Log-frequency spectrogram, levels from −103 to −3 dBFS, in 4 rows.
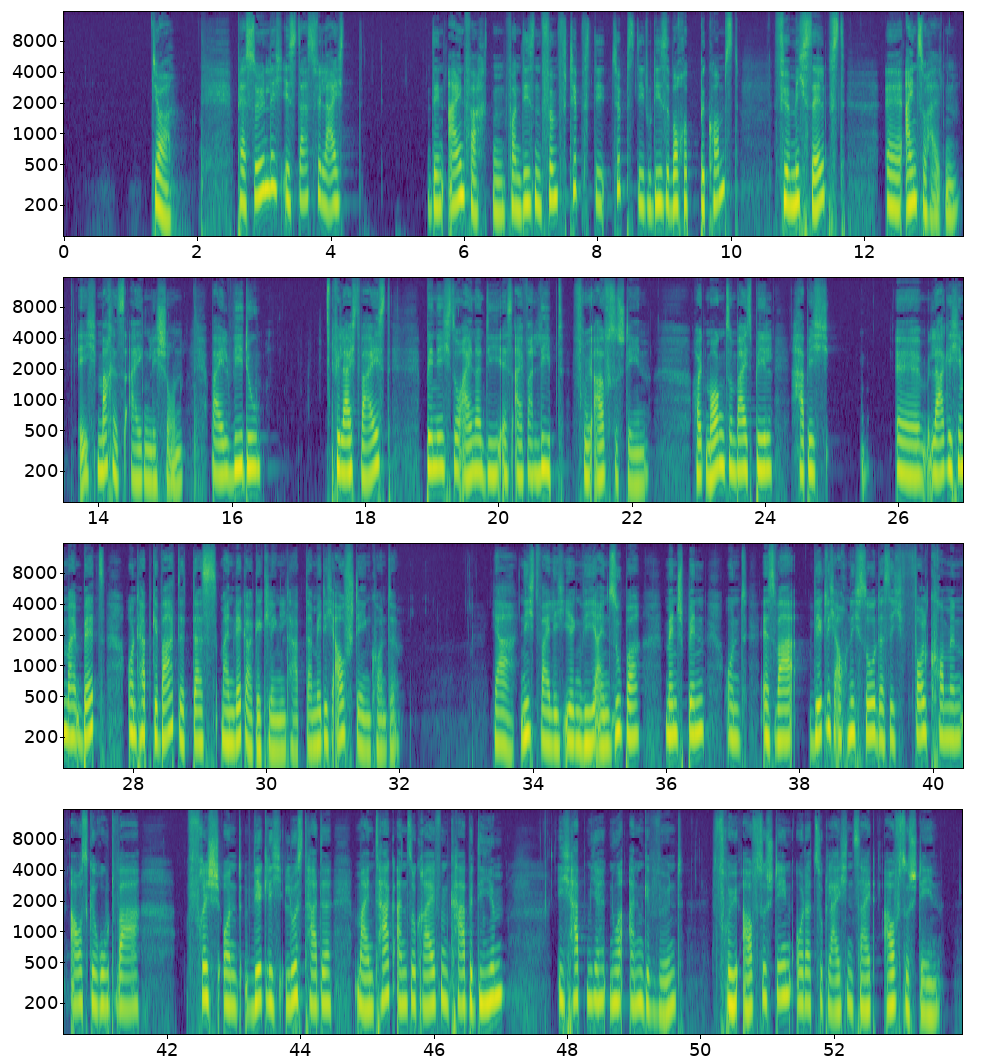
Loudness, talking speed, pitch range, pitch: -19 LUFS, 120 wpm, 180-215 Hz, 200 Hz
